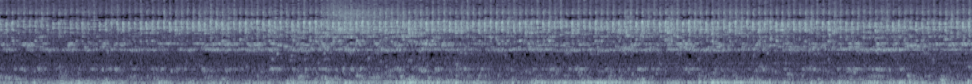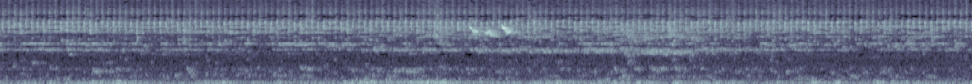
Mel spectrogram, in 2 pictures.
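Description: Steady low rumble with faint higher droning tones from a large container ship's machinery as it passes close alongside.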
